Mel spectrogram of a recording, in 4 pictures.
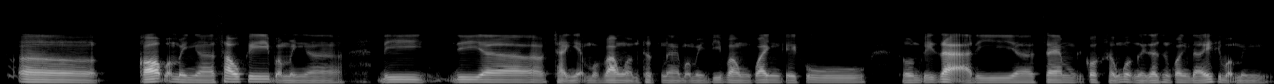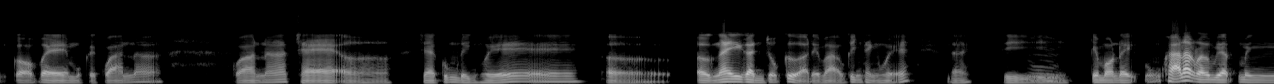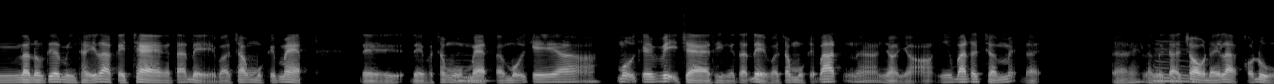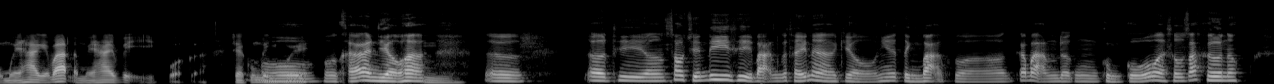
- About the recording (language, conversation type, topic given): Vietnamese, podcast, Bạn có thể kể về chuyến đi đáng nhớ nhất của bạn không?
- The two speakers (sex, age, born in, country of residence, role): male, 25-29, Vietnam, Japan, host; male, 25-29, Vietnam, Vietnam, guest
- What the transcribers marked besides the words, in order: distorted speech; other background noise; tapping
